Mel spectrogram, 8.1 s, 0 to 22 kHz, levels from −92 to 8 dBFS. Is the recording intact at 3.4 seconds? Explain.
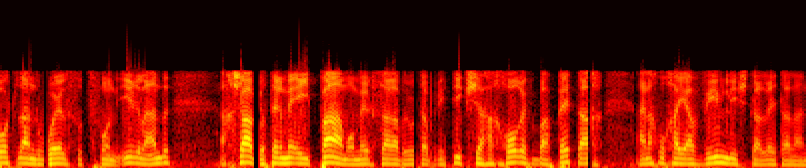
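Yes, the audio is intact at 3.4 seconds, with the speech carried through G.726 ADPCM at 32 kbit/s in the ordinary way for that telephone codec.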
